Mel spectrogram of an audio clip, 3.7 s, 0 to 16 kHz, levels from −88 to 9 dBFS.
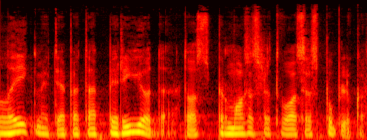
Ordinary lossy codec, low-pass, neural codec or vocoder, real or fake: MP3, 64 kbps; 14.4 kHz; vocoder, 44.1 kHz, 128 mel bands, Pupu-Vocoder; fake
